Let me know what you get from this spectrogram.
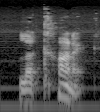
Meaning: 1. Of speech or writing, communicative through the use of as few words as possible 2. Of a speaker or writer, communicating through the use of as few words as possible
- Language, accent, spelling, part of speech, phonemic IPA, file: English, US, laconic, adjective, /ləˈkɑnɪk/, En-us-laconic.ogg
